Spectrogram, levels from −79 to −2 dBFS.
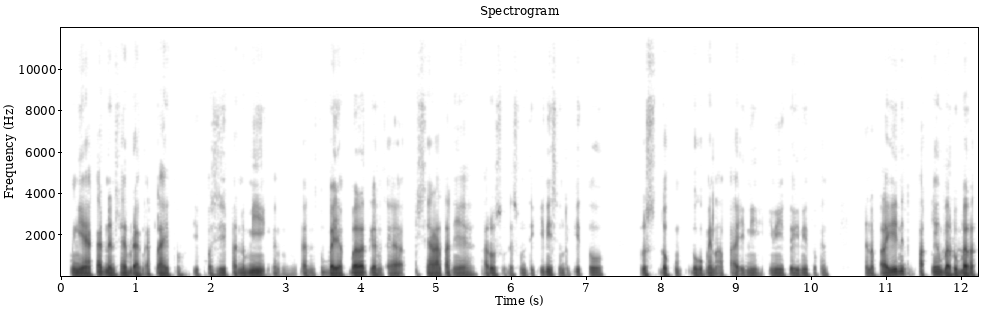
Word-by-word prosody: mengiayakan 85 +4 +4
dan 80 - +5
saya 90 +1 +1
berangkatlah 80 -1 +1
itu 80 +1 -12 0.2
di 85 - -7
posisi 85 +3 -3
pandemi 85 +1 +2
dan 90 0 -13
dan 80 +2 -4
itu 100 +5 -11
banyak 80 -4 +6
banget 95 +4 +7
kan, 90 0 +3
kayak 80 -2 -2 0.2
persyaratannya 85 0 0
ya 90 +3 -3
harus 80 +1 -1
udah - - -12
suntik 80 -1 -8
ini, 105 0 +1
suntik 90 -2 -11
itu, 100 -2 -2 0.5
terus 90 0 -3
doku 80 +2 0 0.2
dokumen 85 -2 -1
apa - - -5
ini, 85 -3 -4
ini 85 -2 -2
itu, - - -6
ini 85 -2 -1
itu 80 - -11
kan. 85 0 -10 0.5
Dan - - -2
apalagi 95 +8 +5
ini 120 - +2
tempatnya 110 -1 0
baru 85 -1 +5
banget. 85 0 +6
85 Hz, 190 wpm, -26 LUFS, 80-90 Hz, 0.5 s, banget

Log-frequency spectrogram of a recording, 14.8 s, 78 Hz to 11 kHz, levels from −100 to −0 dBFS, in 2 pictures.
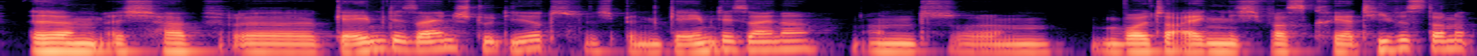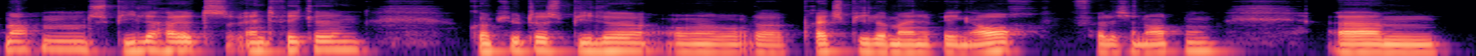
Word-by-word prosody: Ähm, 125 -2 +7
ich 125 +2 -3
habe, 115 -2 0
äh, - - -28
Game 130 +7 +3
Design 145 +1 +2
studiert. 145 +1 -4
Ich 120 0 -13
bin 110 0 -4
Game 115 +3 +1
Designer 145 +1 -1 0.2
und, 120 +1 -2
ähm, 110 0 -5 0.2
wollte 120 0 +3
eigentlich 115 0 +1
was 115 0 -1
Kreatives 145 +7 -2
damit 155 0 -1
machen, 145 0 -3
Spiele 130 +2 -1
halt 140 0 +1
entwickeln, 140 +2 -1 0.5
Computerspiele, 125 0 0
äh, - - -14
oder 110 -2 -2
Brettspiele 115 0 0
meinetwegen 110 -1 0
auch, 135 +4 +3 0.2
völlig 110 -1 -6
in 110 - -2
Ordnung. 125 +3 -3 0.5
Ähm, 110 -1 +4
120 Hz, 130 wpm, -23 LUFS, 115-140 Hz, 0.5 s, Ähm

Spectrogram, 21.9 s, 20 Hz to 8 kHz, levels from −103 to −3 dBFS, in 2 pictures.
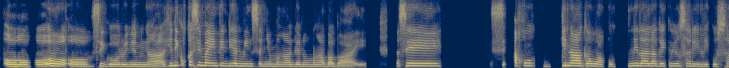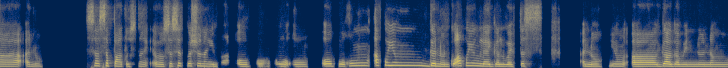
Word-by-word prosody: Opo, 225 -1 +4 0.2
oo, 215 -6 +6
siguro 240 -5 +1
'yon 230 -1 -3
nga. 190 -2 -1
Hindi 310 +8 +2
ko 365 - -10
kasi 375 -3 +1
maintindihan 305 -3 +2
minsan 260 -1 -2
yung 245 0 -5
mga 235 0 -3
gano'ng 230 0 -6
mga 215 - -3
babae. 185 - -2 0.5
Kasi, 270 +4 +2 1.2
si 470 - -8
ako, 315 -2 0 0.4
ginagawa 295 -5 +5
ko, 240 - -2 0.2
nilalagay 280 -2 +2
ko - - -6
yung 275 0 -4
sarili 250 -4 -4
ko 235 - -4
sa 240 -2 -4
ano, 195 -3 -10 0.7
sa 290 - -4
sapatos 255 -5 -3
ng 240 - -9 0.2
o 235 - -3
sa 270 - -3
sitwasyon 280 -2 -3
ng 250 - -8
iba. 175 - -14 0.2
Opo, 225 - -6
oo, 215 -3 -3 0.2
opo, 260 -1 +2
kung 310 +2 -3
ako 335 - -2
yung, 340 0 0 0.4
gano'n, 255 -5 +3
kung - - +3
ako 295 +2 -5
yung 300 -2 -3
legal 245 -2 0
wife 210 -1 -1
tas 270 -1 -7 0.6
ano, 205 -5 -4
yung, 255 -1 -5
ah, 235 0 +2
gagawin 235 -2 +1
no'n 230 0 -4
ng, 225 0 -6
245 Hz, 150 wpm, -23 LUFS, 230-285 Hz, 1.2 s, oo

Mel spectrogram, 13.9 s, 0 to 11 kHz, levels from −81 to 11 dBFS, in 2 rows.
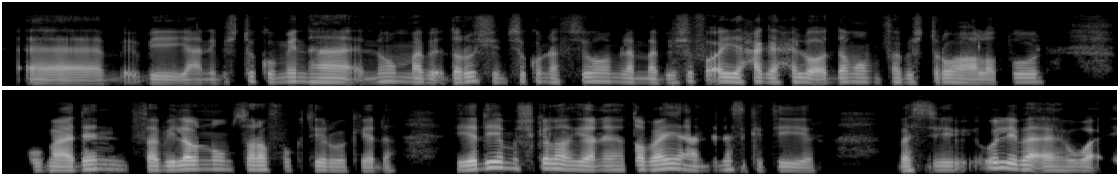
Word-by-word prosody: آآ 85 -3 0
ب 85 +1 -15 0.2
ب - - -14
يعني 95 -1 -4
بيشتكوا 120 +6 -9
منها 120 -3 0
إنهّم 130 +4 -6
ما 115 - +1
بيقدروش 125 +5 -2
يمسكوا 130 +3 -8
نَفْسهم 125 +2 -4
لمّا 105 -2 -2
بيشوفوا 105 +6 -4
أي 125 -1 +3
حاجة 120 -1 +2
حلوة 120 +1 +1
قُدّامهم، 120 +3 -2
فبيشتروها 115 -1 -2
على 95 -1 0
طول 120 +3 -4 0.6
وبعدين 115 +6 +3
فبيلاقوا 120 +4 +5
إنّهم 140 -1 -3
صرفوا 125 -2 +1
كتير 115 -3 -3
وكده. 95 -2 -4 0.4
هي 125 +3 +6
دي 180 +5 +6
مشكلة 155 -3 +1
يعني 115 -1 +3
هي 120 0 -2
طبيعية 135 +4 +5
عند 110 -1 -1
ناس 130 - -6
كتير. 100 -4 -6 0.5
بس 110 +1 -2 0.3
قُل 175 - +2
لي 160 -4 +5
بقى، 110 -6 +5
هو 105 0 +1
أ - - -4
120 Hz, 175 wpm, -26 LUFS, 105-130 Hz, 0.6 s, هي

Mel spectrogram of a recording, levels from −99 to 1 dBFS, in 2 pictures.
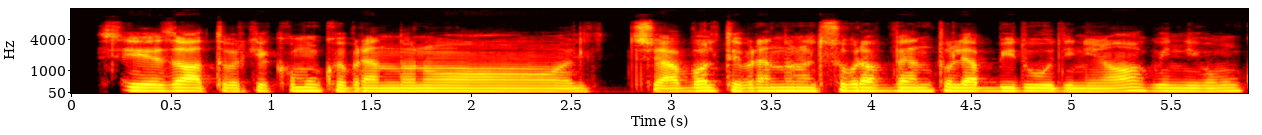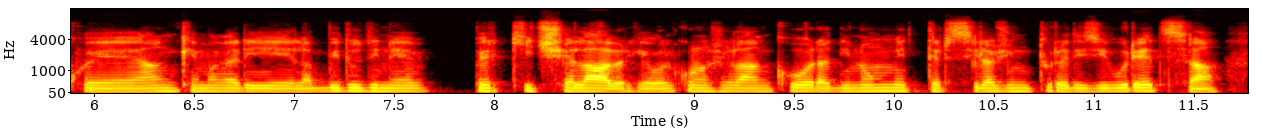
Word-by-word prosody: Sì 145 -3 0
esatto, 130 -2 +5
perché 125 +1 -2
comunque 135 0 -1
prendono 125 -1 +1
il 120 -1 -6
cioè, 120 - +2
a 120 - +6
volte 130 +1 +1
prendono 130 +1 +1
il 130 - 0
sopravvento 135 -1 +2
le 135 - +4
abitudini, 125 -2 +1
no, 125 +4 +1
quindi 125 -1 -2
comunque 120 -1 -2
anche 125 +1 -2
magari 120 -1 -2
l'abitudine, 125 0 -2 0.2
per 125 +3 -3
chi 135 - -3
ce 125 - +3
l'ha, 125 -1 +7
perché 115 +1 -1
qualcuno 120 +2 -3
ce 125 - -7
l'ha 125 - 0
ancora, 120 0 -2
di 120 +1 -5
non 125 +1 -2
mettersi 125 -2 -3
la 125 - +1
cintura 120 0 -4
di 120 0 -3
sicurezza, 120 -2 0
125 Hz, 185 wpm, -24 LUFS, 120-130 Hz, 0.2 s, l'ha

